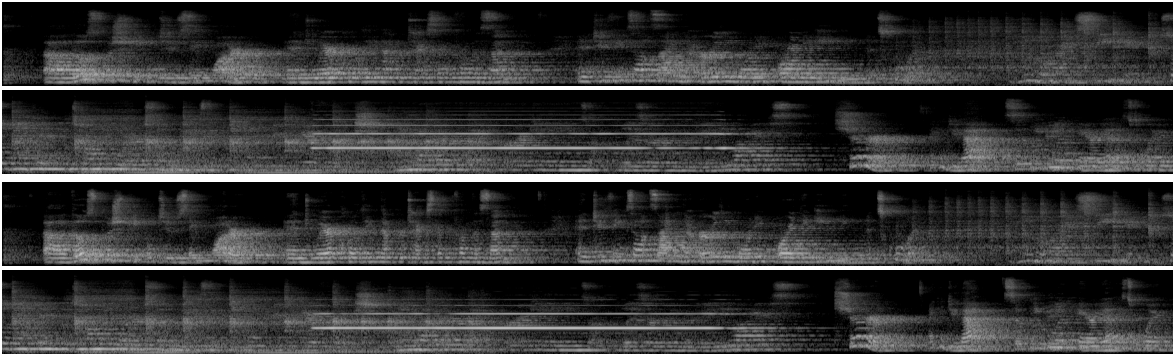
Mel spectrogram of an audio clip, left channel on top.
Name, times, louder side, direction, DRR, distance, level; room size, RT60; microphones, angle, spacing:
voice 1, 0.4-2.5 2.8-5.1 5.5-9.2 20.0-20.6 21.1-23.3, right 2 dB, 40° right, -11 dB, 2.0 m, -30 dB
sound 1, 7.7-7.9 8.4-16.6, right 1 dB, 5° right, 1.9 m, -37 dB
voice 2, 10.1-19.6 22.0-22.3, right 1 dB, 20° left, -12 dB, 1.6 m, -34 dB
Wind instrument woodwind instrument, 14.8-19.0, right 3 dB, 50° left, 0.5 m, -22 dB
13.0 x 6.1 x 2.3 m, 2.2 s
head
